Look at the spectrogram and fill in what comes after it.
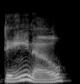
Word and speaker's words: Dano: Paul Dano, which I found out is how you really pronounce the last name, go figure, as the Riddler.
